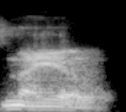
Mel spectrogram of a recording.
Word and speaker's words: Nyelle: six three because uh that's how that works nael and that's spelled n y e l l e so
